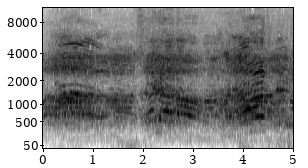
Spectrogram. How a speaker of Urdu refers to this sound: بلند صلوات.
